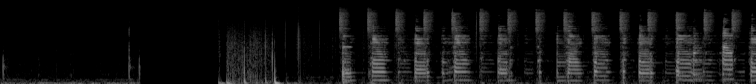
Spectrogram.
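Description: After a muffled, noisy opening and a brief silence, a rising swoosh leads into an upbeat dance track from the video game Jet Grind Radio (Jet Set Radio), built on bright, choppy stabs repeating at a steady, brisk tempo.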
